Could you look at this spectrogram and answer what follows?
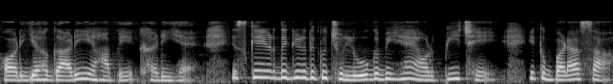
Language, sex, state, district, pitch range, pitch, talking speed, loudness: Hindi, female, Bihar, West Champaran, 205-270 Hz, 230 Hz, 185 wpm, -16 LUFS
